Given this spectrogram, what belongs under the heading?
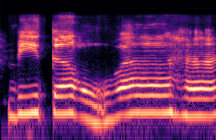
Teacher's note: बी की कसरा sharp रखिएगा, तो तौ को हैवी कीजिएगा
